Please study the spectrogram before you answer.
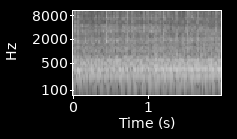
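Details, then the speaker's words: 1949 GE Vortalex 12-inch desk fan before repair, on third speed: fast, even rattling throb over a steady motor hum as the blade runs badly out of balance; owner suspects a bent shaft. "Ooh, off balance. Oh, boy. Really off balance. Um Oh, Looks like it might even have a bent shaft. That's not good."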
